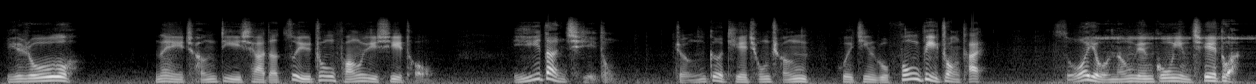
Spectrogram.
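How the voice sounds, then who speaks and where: A man's voice: medium pitch, a little hiss or hum. A man playing an arrogant conspirator official in a motion comic, haughty and threatening. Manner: haughty, menacing. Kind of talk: dramatic Chinese motion-comic voice acting.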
